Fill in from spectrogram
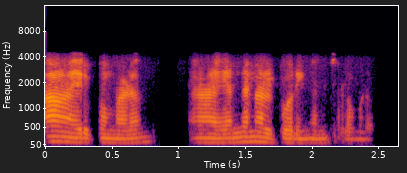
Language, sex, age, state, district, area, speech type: Tamil, male, 18-30, Tamil Nadu, Nilgiris, rural, conversation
